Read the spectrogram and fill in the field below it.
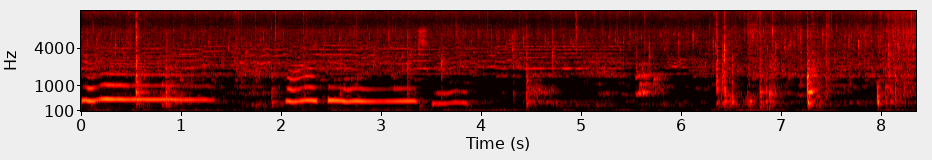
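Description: Potatoes frying in a pan for chicken pochero, a steady close sizzle with clinks of a utensil stirring and tapping against the pan, plus some running water in the background.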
